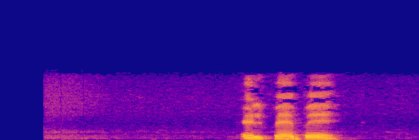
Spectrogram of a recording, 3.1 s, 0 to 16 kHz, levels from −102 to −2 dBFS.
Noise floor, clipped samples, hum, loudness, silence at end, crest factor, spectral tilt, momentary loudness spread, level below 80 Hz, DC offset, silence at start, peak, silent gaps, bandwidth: -62 dBFS; under 0.1%; none; -16 LUFS; 0.6 s; 20 dB; -5.5 dB/octave; 6 LU; -58 dBFS; under 0.1%; 1.8 s; -2 dBFS; none; 7.8 kHz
